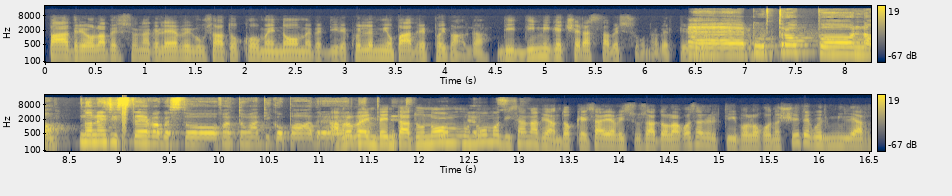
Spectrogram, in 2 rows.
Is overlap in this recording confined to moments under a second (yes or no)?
no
